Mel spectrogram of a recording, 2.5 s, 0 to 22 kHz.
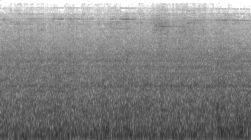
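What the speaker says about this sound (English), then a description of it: "this petroleum train is actually going" A petroleum freight train in Train Sim World 6 rolls on the Medway Valley Line toward Strood, producing a continuous loud rumble and rushing roar with faint wheel noise and no talking.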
